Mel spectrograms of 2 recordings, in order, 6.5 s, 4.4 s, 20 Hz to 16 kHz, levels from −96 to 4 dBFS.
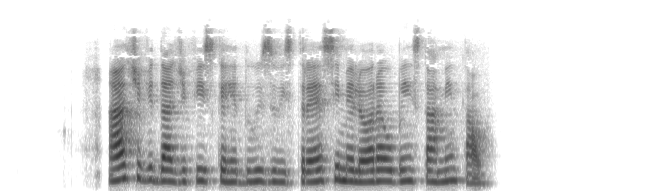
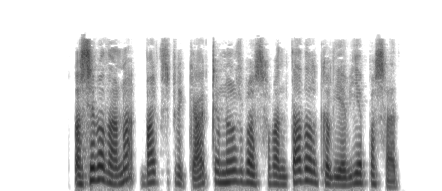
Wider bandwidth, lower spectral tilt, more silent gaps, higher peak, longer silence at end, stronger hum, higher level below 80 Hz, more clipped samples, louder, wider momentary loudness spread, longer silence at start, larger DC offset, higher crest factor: first, 9.4 kHz vs 7.8 kHz; about the same, -4 dB/octave vs -5 dB/octave; neither; about the same, -4 dBFS vs -2 dBFS; first, 1.65 s vs 0.45 s; neither; second, -76 dBFS vs -60 dBFS; neither; second, -26 LUFS vs -18 LUFS; about the same, 8 LU vs 8 LU; first, 1.1 s vs 0.75 s; neither; first, 24 dB vs 18 dB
